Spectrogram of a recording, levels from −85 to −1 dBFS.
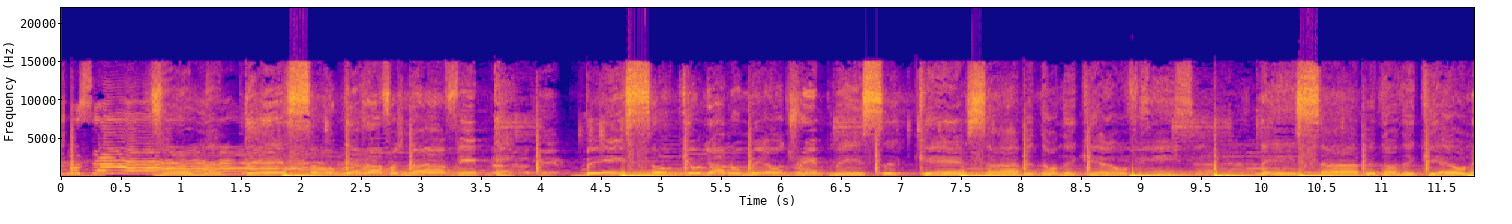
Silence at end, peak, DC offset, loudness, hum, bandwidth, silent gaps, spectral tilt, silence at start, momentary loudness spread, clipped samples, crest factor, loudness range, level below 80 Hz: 0 s; 0 dBFS; under 0.1%; -13 LUFS; none; 16 kHz; none; -4.5 dB/octave; 0 s; 9 LU; under 0.1%; 12 dB; 1 LU; -16 dBFS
